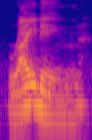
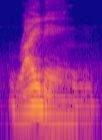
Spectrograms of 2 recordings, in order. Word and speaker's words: writing: driving studying cooking working writing cleaning exercising busy remember that any time we have this combination W R the W is silent writing all of these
